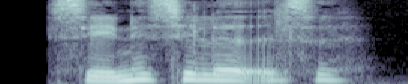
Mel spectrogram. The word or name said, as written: sendetilladelse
